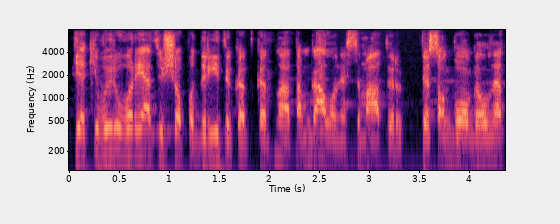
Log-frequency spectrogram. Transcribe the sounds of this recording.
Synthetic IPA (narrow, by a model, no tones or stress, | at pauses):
t̪ʲiɛkiːʋɐɪɾʲuːʋɐɾʲɪjæːtt͡sʲɪjuːʃʲoːpɐd̪ɐɾʲiːt̪ʲɪkɐt̪kɐt̪nɐt̪ɐmɡɑːlˠoːnʲɛsʲɪmɑːt̪oːɪrt̪ʲiɛsʲoːk̚bʊʋoɡɐlˠnʲɛ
